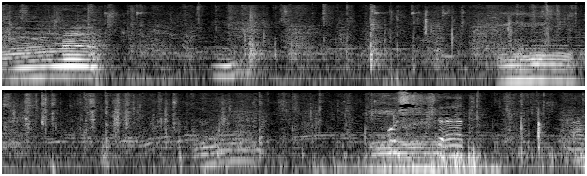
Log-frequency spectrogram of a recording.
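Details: Giant contest-champion cattle in Indonesia being led out of the barn; several deep, drawn-out harmonic moos around one, three, seven and twelve seconds in, with people talking and cheering and steady background noise.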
